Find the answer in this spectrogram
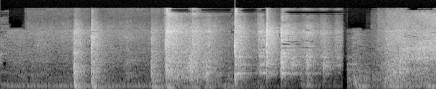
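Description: A run of about six sharp knocks and clatters of hard objects between one and three seconds in. The sound cuts off abruptly a little past three seconds.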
